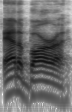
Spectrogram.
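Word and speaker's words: Adebawore: a bad thing I would imagine right no adibara is how you pronounce his last name okay thank you uh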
